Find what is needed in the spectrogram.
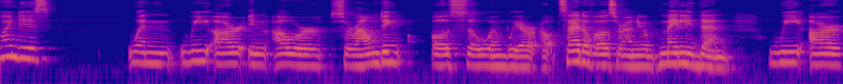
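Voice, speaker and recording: On a very clean recording with a silent background, a woman speaks in an Italian accent at a fairly slow pace. Her pitch is fairly low, with ordinary pitch variation. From Italy. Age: 50s. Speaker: video blogger on parenting and identity. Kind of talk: informal talk to camera. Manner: halting, with many fillers and repetitions.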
